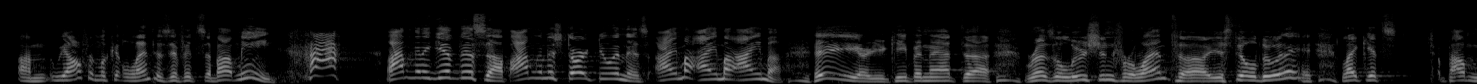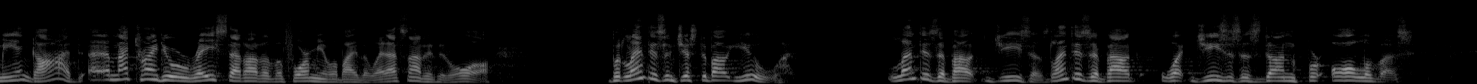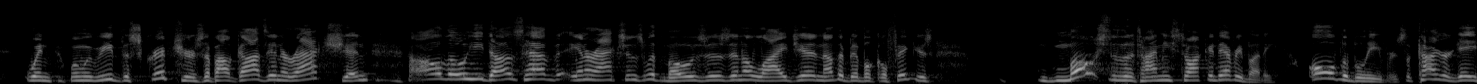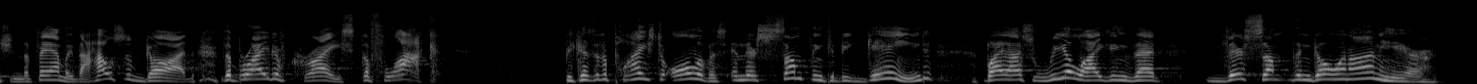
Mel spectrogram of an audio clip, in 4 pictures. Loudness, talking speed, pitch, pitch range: -37 LUFS, 160 wpm, 190 Hz, 170-220 Hz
